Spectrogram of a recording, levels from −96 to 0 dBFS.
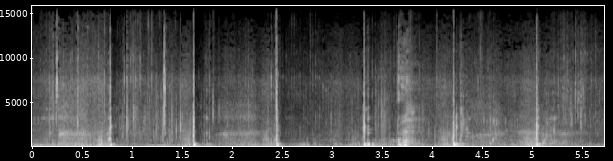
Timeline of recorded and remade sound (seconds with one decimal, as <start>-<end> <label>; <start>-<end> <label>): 0.0-5.7 recorded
